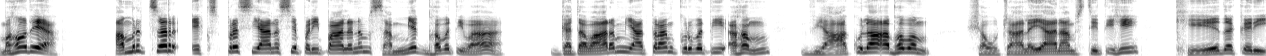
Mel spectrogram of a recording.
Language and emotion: Sanskrit, disgusted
